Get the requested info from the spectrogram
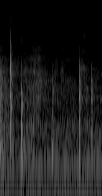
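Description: Chalk on a blackboard as an equation is written: about six short, sharp taps and strokes at uneven spacing.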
